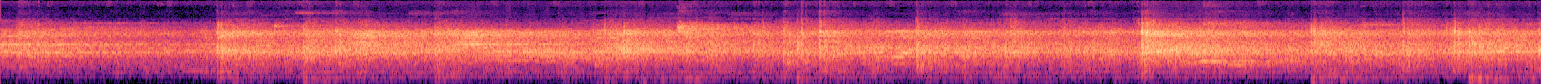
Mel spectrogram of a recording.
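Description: Futsal match play on a hard indoor court: the ball being kicked and thudding on the floor in a few sharp knocks, over a steady din of players' footsteps and shouting.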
